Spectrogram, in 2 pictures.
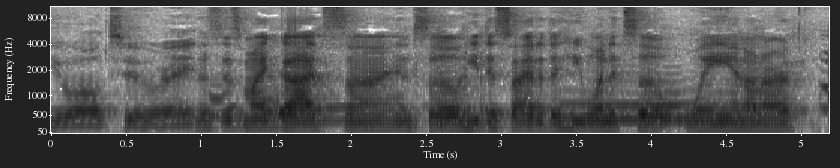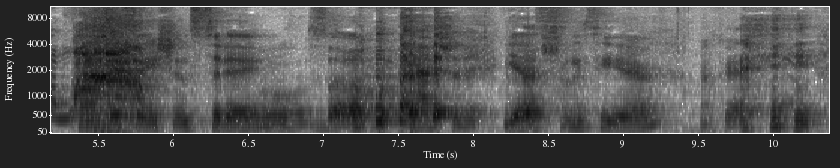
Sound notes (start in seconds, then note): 4.9 babbling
